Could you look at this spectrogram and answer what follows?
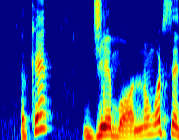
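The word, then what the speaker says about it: chaebol: written with a c it is pronoun with pronounced with a J okay J Ball now what's a j ball a j ball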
